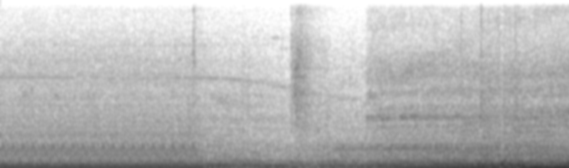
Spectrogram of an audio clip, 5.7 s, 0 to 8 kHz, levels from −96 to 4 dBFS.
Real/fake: real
